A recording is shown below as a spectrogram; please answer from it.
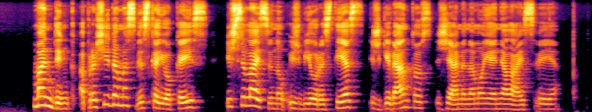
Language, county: Lithuanian, Šiauliai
